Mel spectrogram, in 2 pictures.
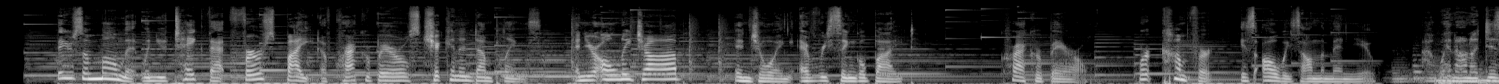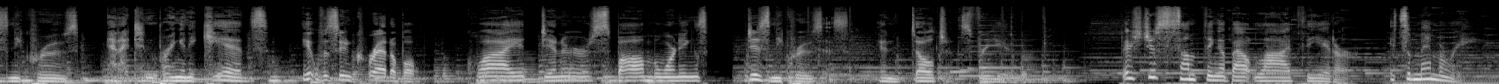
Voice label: Commercial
